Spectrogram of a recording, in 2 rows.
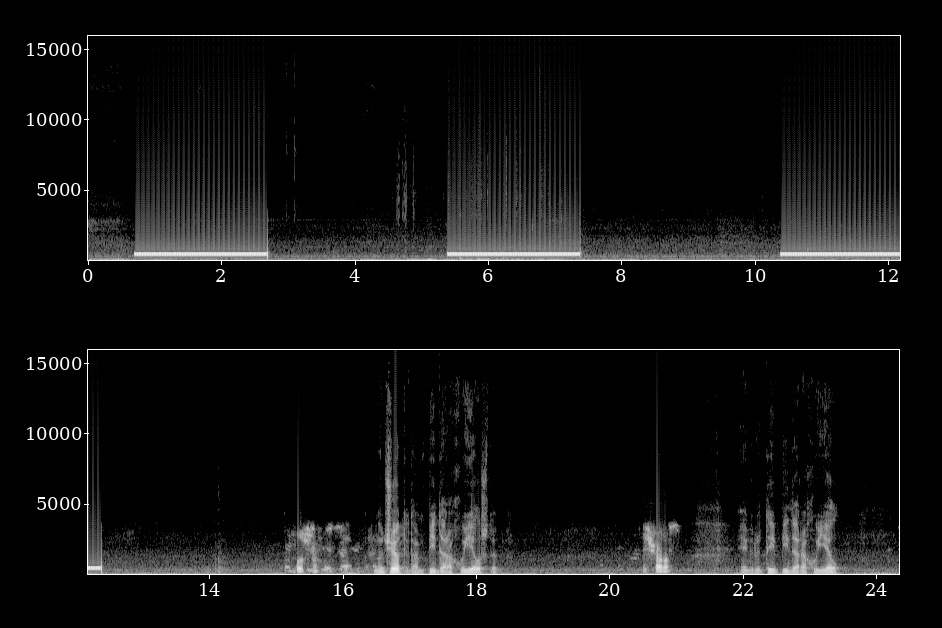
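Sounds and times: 
low constant hum: 0:00.0 - 0:24.3
telephone line tones while a call is placed: 0:00.7 - 0:02.7, 0:05.4 - 0:07.4, 0:10.4 - 0:12.4
speech: 0:16.6 - 0:18.5, 0:20.7 - 0:21.0, 0:22.0 - 0:23.6.

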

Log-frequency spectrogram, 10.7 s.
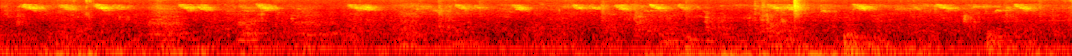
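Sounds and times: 
cows eating at a trough in a cowshed: 0:00.0 - 0:10.7.

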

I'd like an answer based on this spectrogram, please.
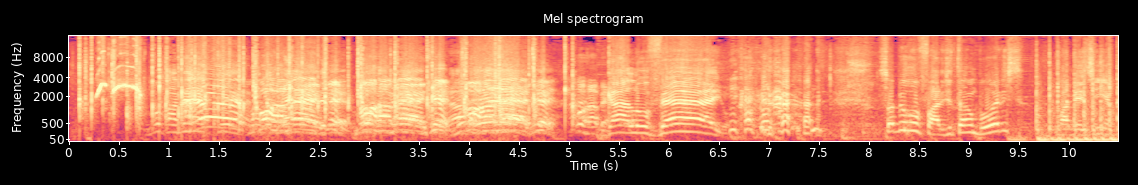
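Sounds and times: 
standing audience applauding and cheering enthusiastically: 0:00.0 - 0:05.2
speech: 0:00.9 - 0:10.4
laughter: 0:06.4 - 0:07.8.

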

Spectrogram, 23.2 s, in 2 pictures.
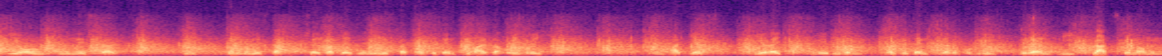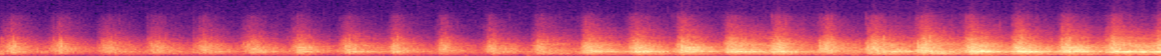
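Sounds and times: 
speech: 0:00.1 - 0:05.8, 0:06.6 - 0:11.8
crowd chanting a greeting: 0:13.4 - 0:23.2.

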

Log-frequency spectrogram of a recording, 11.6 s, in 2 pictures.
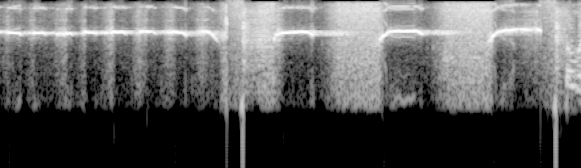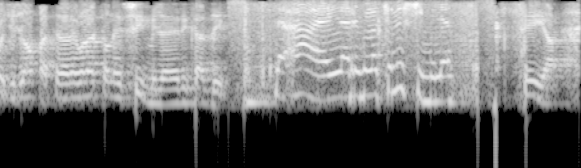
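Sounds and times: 
whistling into CB radio microphone: 0:00.0 - 0:05.8
hissy crackling radio channel: 0:00.0 - 0:11.6
speech: 0:05.9 - 0:11.6.

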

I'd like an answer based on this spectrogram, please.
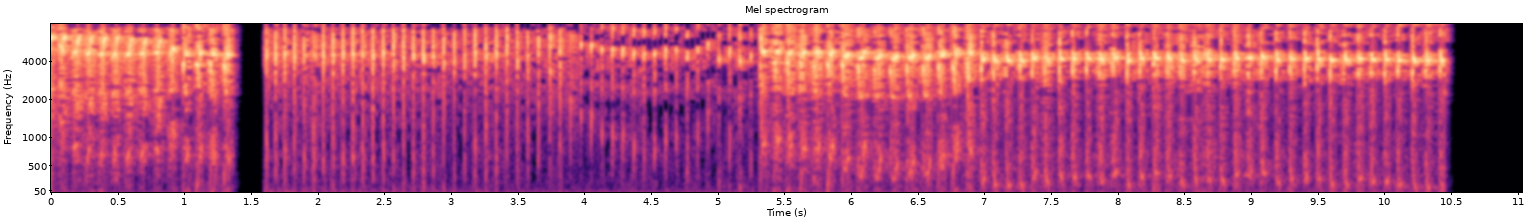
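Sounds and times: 
lovebird chattering: 0:00.1 - 0:10.4.

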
